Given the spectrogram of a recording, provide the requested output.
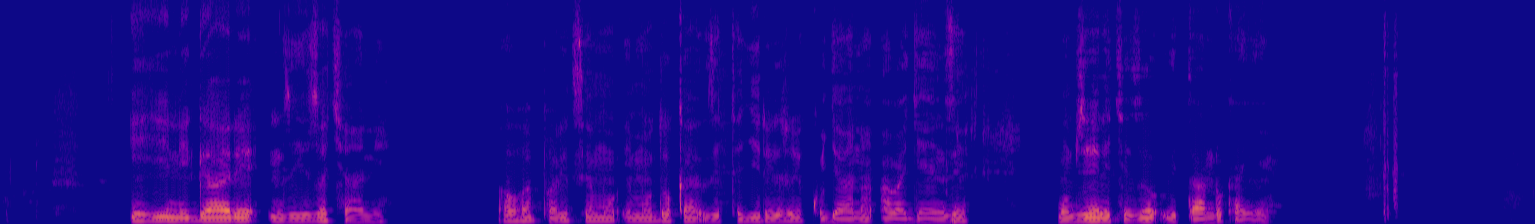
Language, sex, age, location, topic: Kinyarwanda, female, 18-24, Kigali, government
